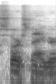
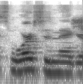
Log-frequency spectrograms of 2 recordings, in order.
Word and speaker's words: Schwarzenegger: The reason why I said it is because we had Arnold Schwarzenegger as governor.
